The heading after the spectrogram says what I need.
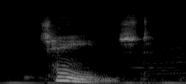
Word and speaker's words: change: If you can you say chain? Chain. But then we have to put this awkward sound at the end. Change.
